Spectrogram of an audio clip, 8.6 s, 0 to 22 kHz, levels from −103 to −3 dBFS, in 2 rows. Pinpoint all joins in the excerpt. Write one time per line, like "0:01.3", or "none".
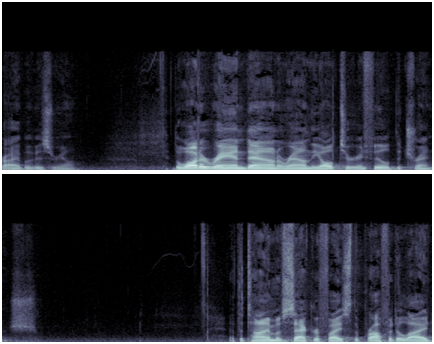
0:03.6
